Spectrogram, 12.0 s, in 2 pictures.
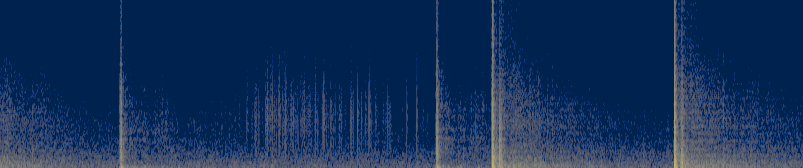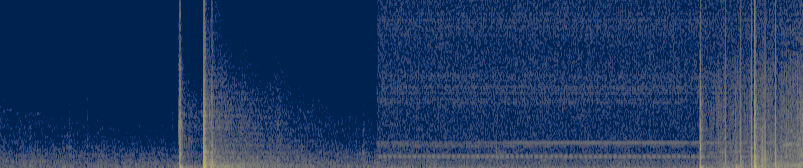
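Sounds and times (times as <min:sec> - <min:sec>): small firework crack: 0:01.8 - 0:04.2, 0:08.9 - 0:12.0
firework booms echoing: 0:11.2 - 0:12.0.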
